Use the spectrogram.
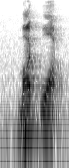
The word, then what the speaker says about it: Marquardt: Mark, how do you pronounce his last name? Marquardt.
